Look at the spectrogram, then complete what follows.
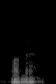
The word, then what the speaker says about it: plumber: Plumber. No. Yeah, it's a Silent B plumber.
